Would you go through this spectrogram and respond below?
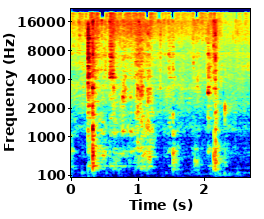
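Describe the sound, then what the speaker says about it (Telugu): A spoon scrapes and clatters against a pan as onions fry with salt, with several sharp stirring strokes over a light sizzle and no talking. "సాల్ట్ వేసి కలపండి మంచిగా."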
